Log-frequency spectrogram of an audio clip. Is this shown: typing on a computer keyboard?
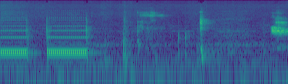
no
